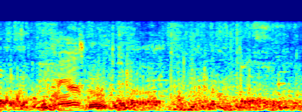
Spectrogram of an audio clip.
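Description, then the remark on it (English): A sound effect of a large buffalo herd stampeding: a dense, thundering rumble, loud and continuous, with heavy low pounding and animal bellows rising through the churning noise. “One of my favorite sound effects we have here with the Colorado Buffaloes and the Buffaloes stampeding away.”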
